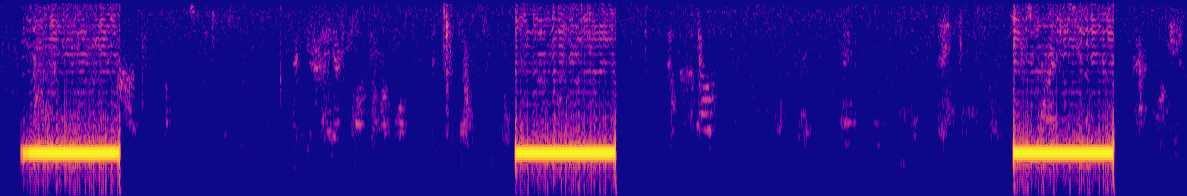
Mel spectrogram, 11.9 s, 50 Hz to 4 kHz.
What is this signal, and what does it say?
Ringback tone (Europe, 425 Hz).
